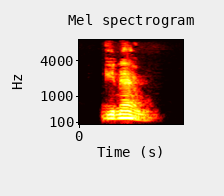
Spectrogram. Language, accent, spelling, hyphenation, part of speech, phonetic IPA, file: Catalan, Valencia, guineu, gui‧neu, noun, [ɡiˈnɛw], LL-Q7026 (cat)-guineu.wav
- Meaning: 1. fox 2. red fox 3. common dragonet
